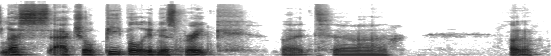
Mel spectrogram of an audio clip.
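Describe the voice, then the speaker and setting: A man hosting a livestream card break, chatting casually, a little hoarse and nasal from a cold. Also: medium pitch, takes it slowly. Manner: relaxed, chatty, many fillers.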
